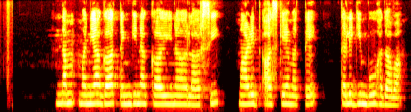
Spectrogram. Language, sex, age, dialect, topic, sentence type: Kannada, female, 60-100, Central, agriculture, statement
